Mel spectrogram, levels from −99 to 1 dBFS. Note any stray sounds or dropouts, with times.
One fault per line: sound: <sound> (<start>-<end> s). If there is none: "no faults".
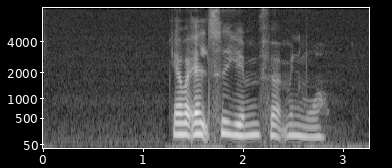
no faults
